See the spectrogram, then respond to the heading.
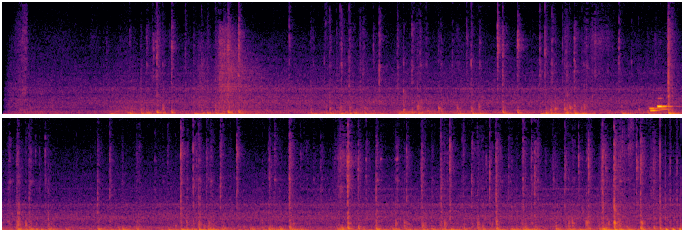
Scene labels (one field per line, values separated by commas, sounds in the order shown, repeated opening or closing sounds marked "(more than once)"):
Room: bedroom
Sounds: keyboard typing, phone ringing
